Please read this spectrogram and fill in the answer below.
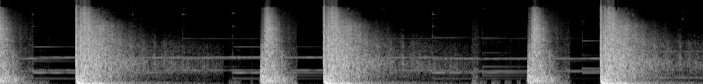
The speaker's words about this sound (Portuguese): Corri até a porta e tentei arrombar. Foram 3 chutes e 3 disparos.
